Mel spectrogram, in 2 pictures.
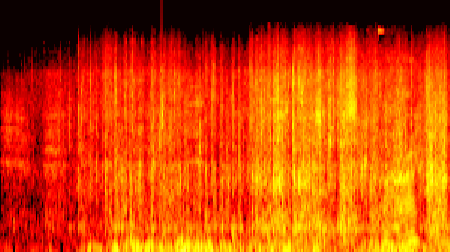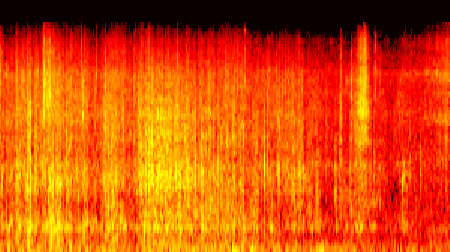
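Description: Mountain bike rolling fast down a rough dirt and rock trail: tyre noise and the bike rattling and clicking over bumps, with wind rumbling on the camera microphone, building about a second in.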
